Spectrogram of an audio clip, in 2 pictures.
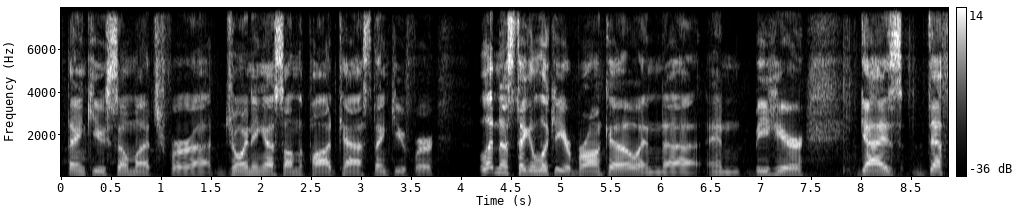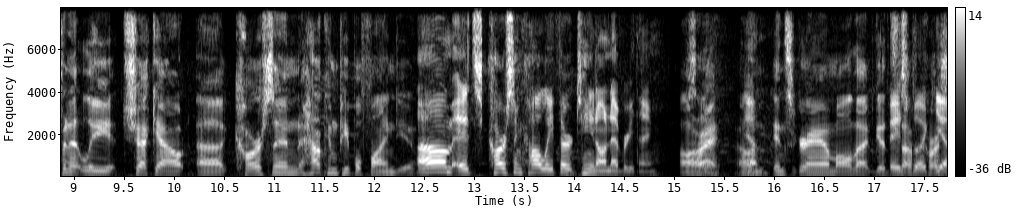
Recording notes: Recorded from the Super Celebration 2023 in Townsend TN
